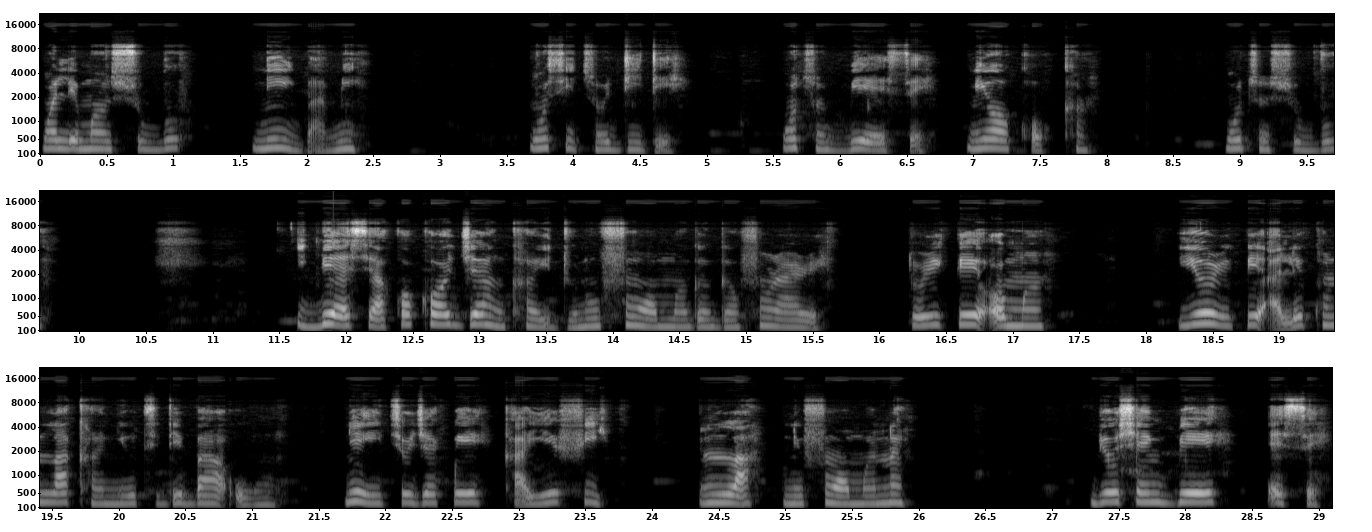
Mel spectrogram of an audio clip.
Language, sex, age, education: Yoruba, female, 15-29, secondary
